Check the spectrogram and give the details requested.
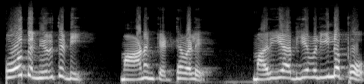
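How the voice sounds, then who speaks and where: A bitter young husband hurls harsh accusations in a fairly high voice, played by a woman narrator. He scolds relentlessly and cuts off any reply, keeping every line sharp. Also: lively intonation, moderate pace. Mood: angry.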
